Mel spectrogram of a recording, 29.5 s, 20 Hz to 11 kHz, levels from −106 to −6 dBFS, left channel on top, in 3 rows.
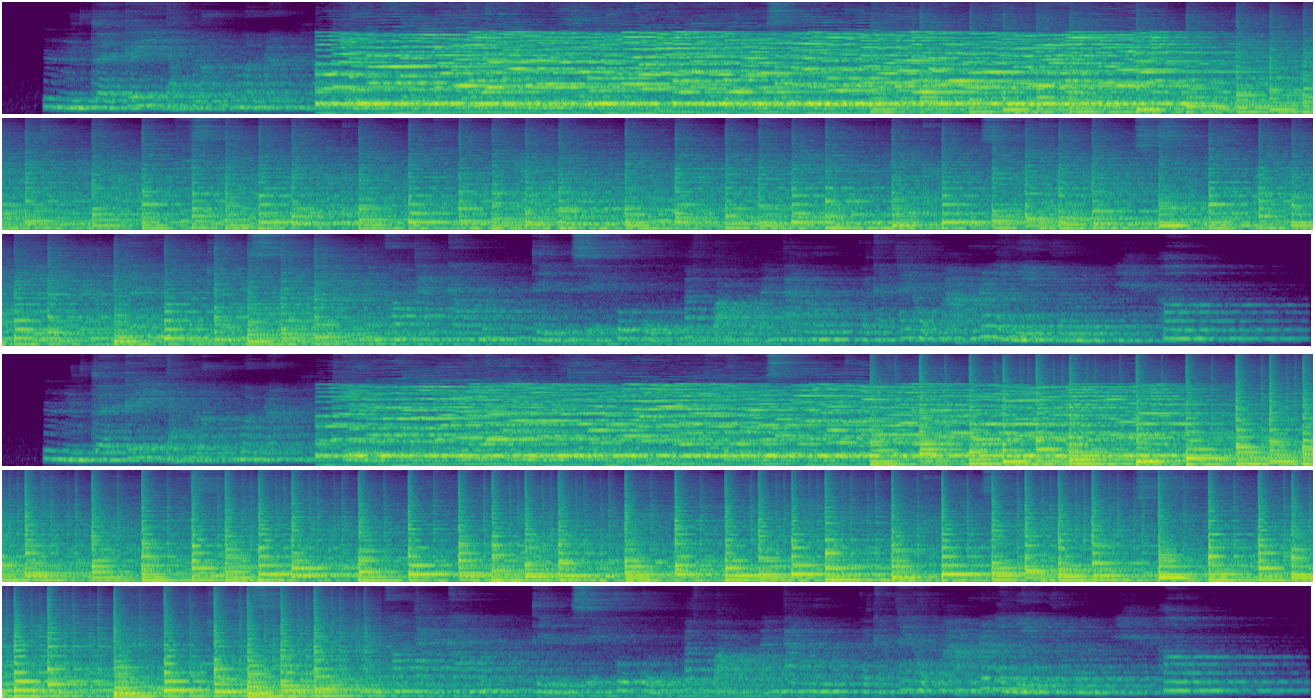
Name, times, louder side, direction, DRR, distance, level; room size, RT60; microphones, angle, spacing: voice 1, 0.3-2.1 2.5-4.7 5.3-8.4 8.8-9.6 9.9-10.8 11.1-15.1 15.4-22.1 22.3-23.4 23.6-28.6, equal, ahead, -8 dB, 1.0 m, -36 dB
sound 1, 2.4-8.8, left 2 dB, 25° left, 0.9 m, -21 dB
sound 2, 6.5-22.5, right 6 dB, 75° right, 0.4 m, -23 dB
sound 3, 12.7-25.6, equal, 40° left, 1.1 m, -41 dB
12.0 x 4.4 x 7.8 m, 2.7 s
head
